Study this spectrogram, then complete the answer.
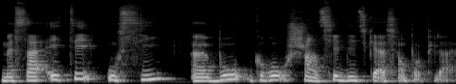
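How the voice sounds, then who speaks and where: The woman's voice has a dark, mellow tone. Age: 60s. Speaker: retired community activist and storyteller. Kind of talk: interview testimony.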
